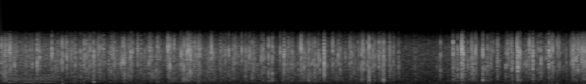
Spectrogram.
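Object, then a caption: Small plastic makeup bag. A small crinkly makeup bag made of recycled plastic is scratched by fingernails and squeezed and crumpled in both hands. The result is a steady stream of bright, sharp crinkles and crackles with little low end. The sound dips briefly at about five seconds, then grows busier again.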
